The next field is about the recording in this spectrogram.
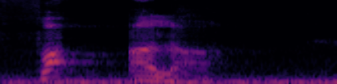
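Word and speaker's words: فعّل: In bab number two, we just put a tashdeed or shadda on the middle letter, which means we are repeating the ayn two times. So it's pronounced fa'ala.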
